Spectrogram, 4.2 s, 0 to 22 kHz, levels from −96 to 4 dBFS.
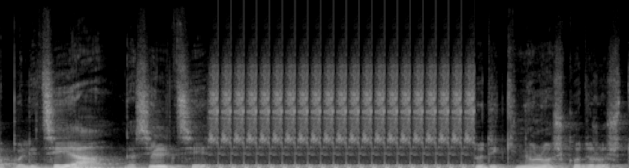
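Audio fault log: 1.45–3.16 s, system hang loop: Right after "policija gasilci", the speech locks into one 85.33 ms slice that repeats exactly, 20 times. The computer or driver stalled, but the sound hardware kept replaying the same ring buffer. The slice length fits a 4096-sample buffer. At 11.7 repeats per second, it comes across as a machine-gun stutter. About a second and a half of real audio is lost.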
